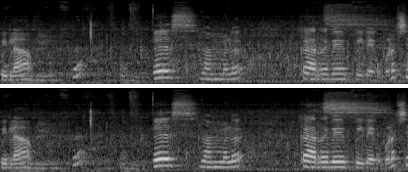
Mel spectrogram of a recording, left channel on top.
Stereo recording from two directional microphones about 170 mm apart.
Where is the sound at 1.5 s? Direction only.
5° left (ahead or behind).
